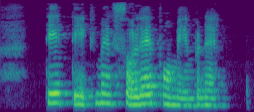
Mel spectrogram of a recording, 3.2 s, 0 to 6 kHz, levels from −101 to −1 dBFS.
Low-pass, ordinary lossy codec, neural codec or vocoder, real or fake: 5.4 kHz; none; none; real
